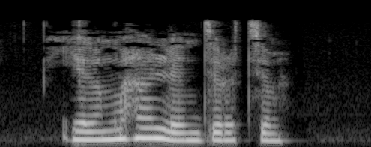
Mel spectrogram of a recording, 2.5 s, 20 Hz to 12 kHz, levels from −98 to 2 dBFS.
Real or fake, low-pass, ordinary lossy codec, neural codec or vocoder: real; 7.2 kHz; AAC, 48 kbps; none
